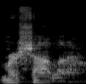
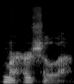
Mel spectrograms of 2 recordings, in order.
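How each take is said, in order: First: The name is said with three syllables. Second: The name is said with four syllables. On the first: The speaker calls it wrong. "not Mershala" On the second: The speaker calls it right. "Mahershala Ali"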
